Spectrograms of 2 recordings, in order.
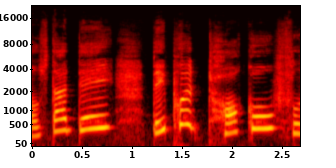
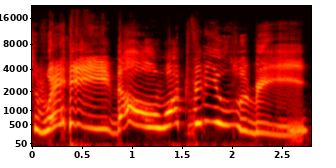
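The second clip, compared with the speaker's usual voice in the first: playful whine; 7 semitones higher, slower than usual. Real, not acted. Pleading playfully with viewer.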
